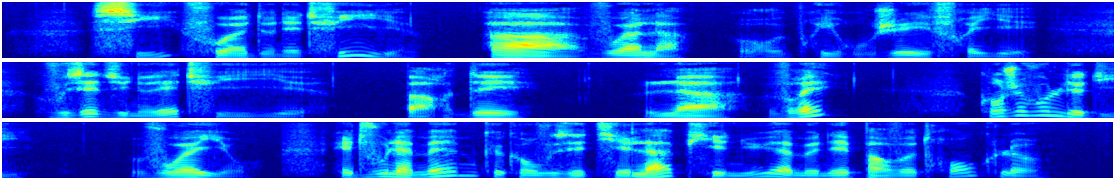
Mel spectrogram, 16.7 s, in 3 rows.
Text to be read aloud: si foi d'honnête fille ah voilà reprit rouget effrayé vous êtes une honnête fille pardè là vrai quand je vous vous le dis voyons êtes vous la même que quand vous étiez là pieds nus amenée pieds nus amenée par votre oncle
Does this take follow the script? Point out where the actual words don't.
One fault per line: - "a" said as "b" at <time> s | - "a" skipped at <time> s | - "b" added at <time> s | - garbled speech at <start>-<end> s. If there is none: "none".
- "vous" skipped at 10.8 s
- "pieds nus amenée" skipped at 15.4 s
